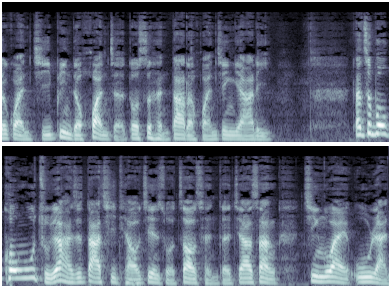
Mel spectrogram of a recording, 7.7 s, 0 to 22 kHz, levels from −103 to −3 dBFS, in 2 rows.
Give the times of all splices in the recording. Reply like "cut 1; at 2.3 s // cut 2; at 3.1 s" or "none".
none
